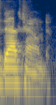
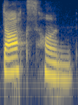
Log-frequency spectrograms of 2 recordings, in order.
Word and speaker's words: dachshund: It's dachshund. It's dachshund. Both pronounced. Dachshund is the American way. Dachshund is the German way. The German both way. Both pronunciations are accepted in American vernacular, folks.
